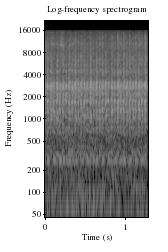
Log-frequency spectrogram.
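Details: Broan-Nutone 684-D/2684F-A bathroom exhaust fan rated 2.5 sones, motor shaft has no side play: steady buzzing rattle with a thin whine over the motor hum, pulsing evenly; sounds like a worn motor bearing, fixed by replacing the motor.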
